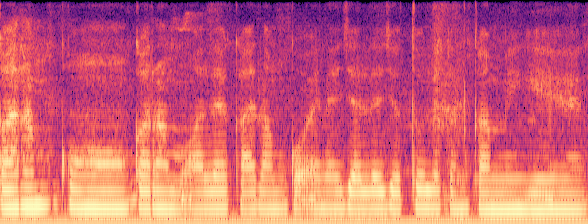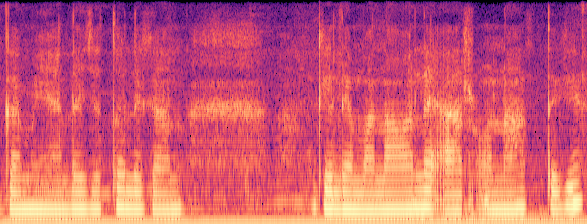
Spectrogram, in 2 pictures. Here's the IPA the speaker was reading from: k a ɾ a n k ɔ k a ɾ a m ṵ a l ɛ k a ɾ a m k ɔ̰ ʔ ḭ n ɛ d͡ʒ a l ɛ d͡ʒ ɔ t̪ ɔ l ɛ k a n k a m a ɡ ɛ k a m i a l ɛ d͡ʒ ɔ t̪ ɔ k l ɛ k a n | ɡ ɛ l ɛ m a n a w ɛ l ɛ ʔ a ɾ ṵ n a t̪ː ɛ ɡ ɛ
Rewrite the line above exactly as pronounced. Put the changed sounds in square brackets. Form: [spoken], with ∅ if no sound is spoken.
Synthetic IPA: k a ɾ a [m] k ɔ k a ɾ a m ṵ a l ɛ k a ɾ a m k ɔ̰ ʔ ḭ n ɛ d͡ʒ a l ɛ d͡ʒ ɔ t̪ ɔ l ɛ k a n k a m [i] ɡ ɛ k a m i a l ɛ d͡ʒ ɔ t̪ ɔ [∅] l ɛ k a n | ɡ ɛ l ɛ m a n a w [a] l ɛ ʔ a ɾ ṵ n a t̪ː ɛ ɡ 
